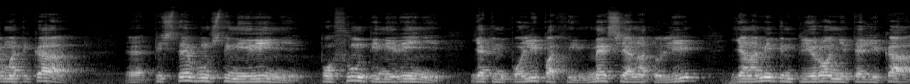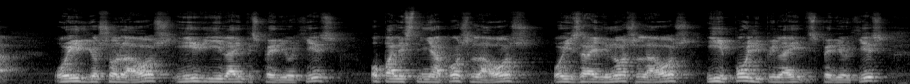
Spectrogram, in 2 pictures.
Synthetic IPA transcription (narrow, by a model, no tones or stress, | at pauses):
pɐɣmɐt̪ikɐ | pist̪e̞vunst̪iniɾiɲipo̞θunt̪iniɾiɲiʝɐt̪imbo̞lipɐθime̞siɐnɐt̪o̞li | ʝɐnɐmint̪impliɾo̞ɲit̪e̞likɐ | o̞iðʝo̞so̞lɐo̞siiðʝilɐit̪ispe̞ɾio̞çis | o̞pɐle̞st̪iɲiɐko̞zlɐo̞s | o̞izɾɐilino̞zlɐo̞siːpo̞lipilɐit̪ispe̞ɾio̞çis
